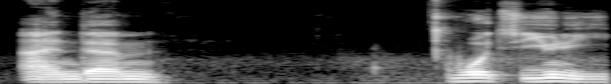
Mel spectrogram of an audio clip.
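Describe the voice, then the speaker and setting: A man speaks at a very deep, low pitch with monotone, flat intonation. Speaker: livestreamer chatting with viewers. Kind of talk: casual livestream chat.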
